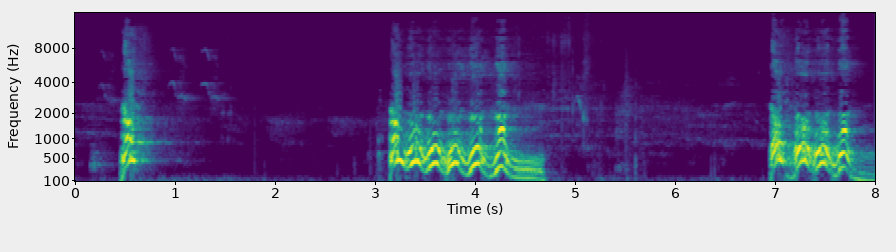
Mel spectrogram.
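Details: Protective six-month-old German Shepherd pup barking loudly: one sharp single bark, then two long, deep, quavering bursts about four seconds apart, against a quiet indoor background.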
